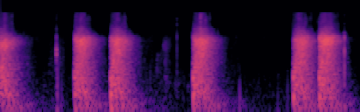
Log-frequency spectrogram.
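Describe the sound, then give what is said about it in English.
Gunshots in a radio drama: five loud, sharp bangs fired at irregular intervals, each with a quick decaying tail, separated by quiet gaps. “Perhaps Weymouth will hear the shots and investigate.”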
